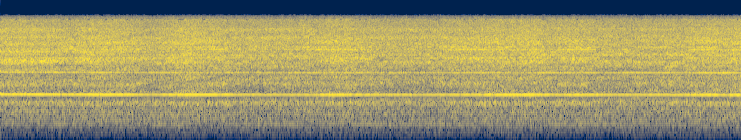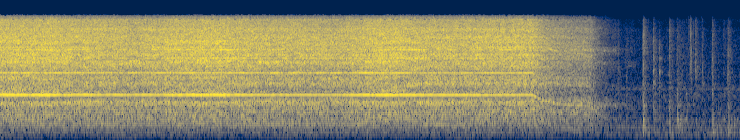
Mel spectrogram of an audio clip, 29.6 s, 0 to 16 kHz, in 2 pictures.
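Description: Handheld blow dryer running steadily, a whine over its rushing air, as it dries chalk paste on a wooden cutout. About 26 seconds in it is switched off and the whine falls as it winds down.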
